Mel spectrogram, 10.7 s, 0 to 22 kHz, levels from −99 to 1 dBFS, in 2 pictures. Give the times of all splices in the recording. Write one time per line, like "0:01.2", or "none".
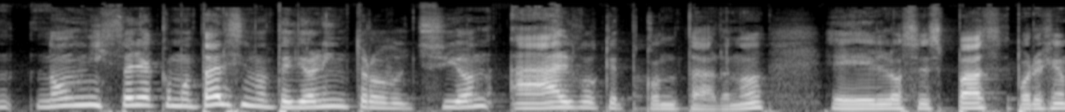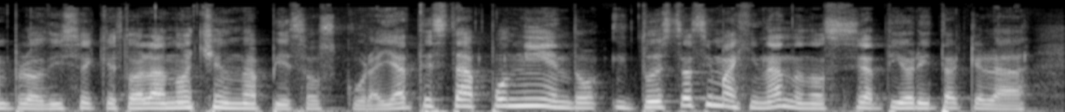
0:03.2
0:05.0
0:05.9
